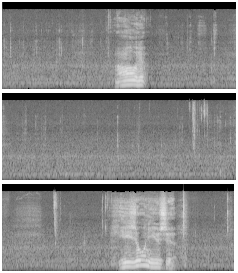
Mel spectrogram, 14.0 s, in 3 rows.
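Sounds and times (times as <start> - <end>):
faint chewing: 0.0 - 2.2, 3.1 - 9.5.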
